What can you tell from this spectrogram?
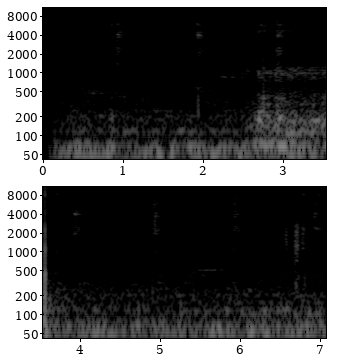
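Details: A sleeping German shepherd gives low, rumbling, rattling breath noise with each breath, with a few soft snorts and clicks: loud snoring.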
